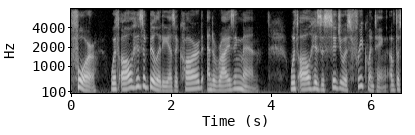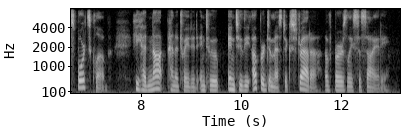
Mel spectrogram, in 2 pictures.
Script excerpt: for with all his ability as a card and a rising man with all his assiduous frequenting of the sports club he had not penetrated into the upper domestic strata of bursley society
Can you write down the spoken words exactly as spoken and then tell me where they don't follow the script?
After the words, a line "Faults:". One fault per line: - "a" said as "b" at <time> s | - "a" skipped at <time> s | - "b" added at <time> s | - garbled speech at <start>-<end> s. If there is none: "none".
for with all his ability as a card and a rising man with all his assiduous frequenting of the sports club he had not penetrated into into the upper domestic strata of bursley society
Faults:
- "into" added at 9.7 s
